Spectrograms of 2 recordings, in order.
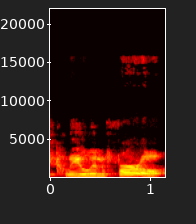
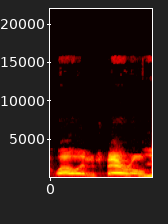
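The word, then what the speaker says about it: Clelin Ferrell: Yeah, it is Clelin Furl. I know it looks like Clelin Farrell, but yeah.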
